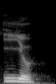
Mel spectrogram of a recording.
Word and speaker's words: EO: Le nom Eo dans le film se prononce Io, comme on essaie de le faire euh, depuis le début du podcast.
